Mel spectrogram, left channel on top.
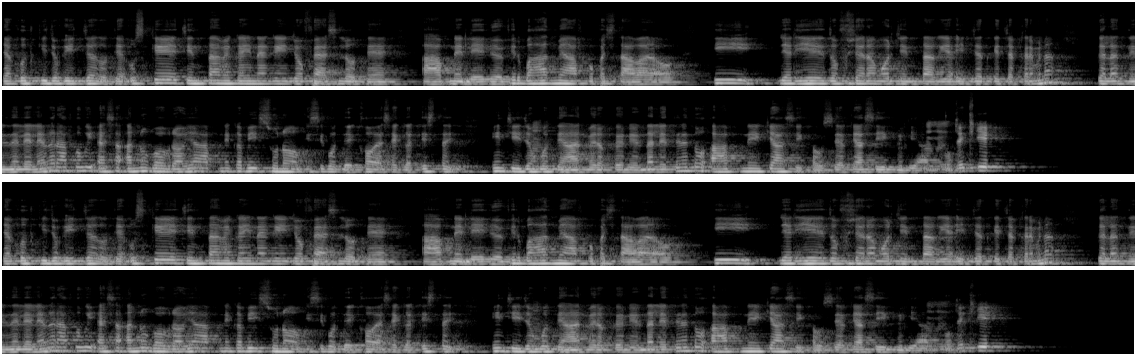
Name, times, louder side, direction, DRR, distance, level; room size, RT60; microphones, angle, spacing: voice 1, 0.0-3.9 4.2-6.7 7.1-10.5 11.0-15.9 16.2-20.8, equal, 5° left, 6 dB, 1.4 m, -24 dB
voice 2, 20.5-21.2, equal, 40° left, 8 dB, 1.3 m, -28 dB
17.0 x 8.5 x 9.2 m, 0.75 s
head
